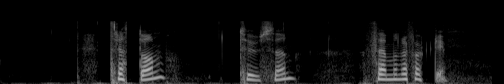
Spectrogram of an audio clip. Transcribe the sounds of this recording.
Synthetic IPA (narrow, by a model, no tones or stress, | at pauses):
t̪ʰɾɛt̪ːɔn | t̪ʰʉ̟ːsən | fɛmhɵnd̪ɾafœʈːɪ̰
